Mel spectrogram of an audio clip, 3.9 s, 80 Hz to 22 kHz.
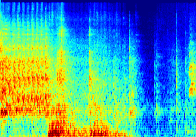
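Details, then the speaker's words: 2003 Honda CBR600RR, first start in 18 years after new ECM, fuel pump, relays and battery: quick starter churning about three beats a second, a brief rough catch, then it dies; owner suspects the injectors are cutting out, smells of fuel. "Sounds like the injectors are just stopping. I mean, I don't know why it's not."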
